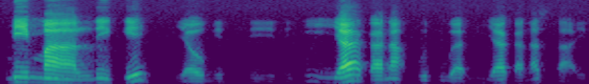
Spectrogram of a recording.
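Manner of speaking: soft, measured chant; Quran recitation. Shown as a demonstration. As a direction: recite evenly with lengthened vowels, fading at verse ends.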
